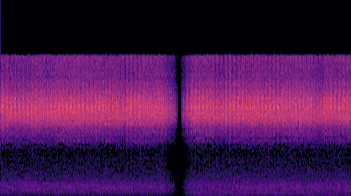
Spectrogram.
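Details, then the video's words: Stridulating crickets keep up a dense, high, ringing trill that cuts out abruptly for a split second midway, then resumes at the same even level. "cricket sound"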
